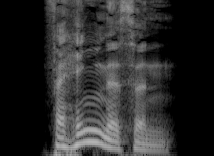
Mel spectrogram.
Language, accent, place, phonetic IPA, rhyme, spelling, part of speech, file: German, Germany, Berlin, [fɛɐ̯ˈhɛŋnɪsn̩], -ɛŋnɪsn̩, Verhängnissen, noun, De-Verhängnissen.ogg
- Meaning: dative plural of Verhängnis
